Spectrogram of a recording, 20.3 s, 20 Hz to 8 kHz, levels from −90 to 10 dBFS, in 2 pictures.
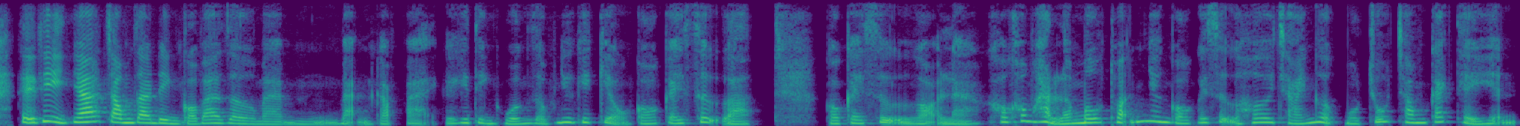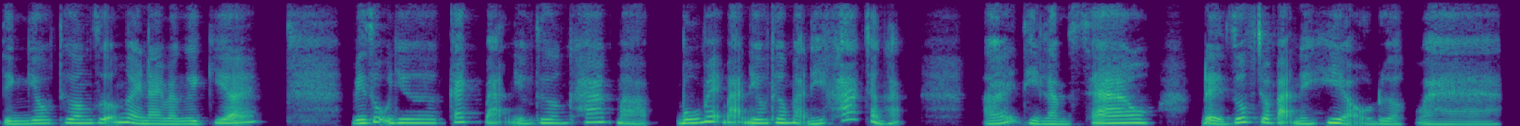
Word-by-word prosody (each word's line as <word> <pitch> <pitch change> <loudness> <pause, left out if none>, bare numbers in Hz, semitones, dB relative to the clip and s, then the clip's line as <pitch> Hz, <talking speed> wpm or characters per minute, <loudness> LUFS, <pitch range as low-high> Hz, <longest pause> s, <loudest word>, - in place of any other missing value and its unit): Thế 250 -2 +6
thì 285 -8 +4
nhá, 295 +2 +8
trong 265 -3 +6
gia 245 -1 +5
đình 220 -5 +1
có 170 -2 -1
bao 220 +3 +1
giờ 200 -5 -2
mà, 165 -1 -6
ừm, 80 -1 -8
bạn - - -4
gặp - - -5
phải - - -8
cái - - -6
cái 240 - 0
tình 230 -5 -2
huống, 175 +3 -1
giống - - -5
như 270 +2 +2
cái, 270 -2 -1
kiểu, - - -3
có 185 0 -4
cái 205 0 -2
sự, 245 +7 -2
ờ, - - -1 0.5
có 190 - -3
cái 210 +1 -3
sự, 140 - -2
gọi 90 0 -3
là, 90 - -5
không 295 - -3
không 350 +3 -1
hẳn 300 -1 +3
là 185 - +1
mâu 245 +4 +5
thuẫn, 260 -1 0
nhưng 315 -4 +3
có 205 -6 -2
cái 255 +4 -3
sự 255 - -3
hơi 265 +1 0
trái 210 -7 -3
ngược 270 -1 0
một 180 -1 -6
chút 320 - -1
trong 255 -4 +2
cách 295 +3 -2
thể 265 -1 -1
hiện 185 +3 -4
tình 175 0 -1
yêu 210 +2 0
thương 225 -1 +1
giữa 235 +4 +1
người 270 -6 +3
này 185 -1 0
và 175 - -1
người 180 +1 -1
kia 115 - 0
ấy? 295 - +2 0.6
Ví 220 - +5
dụ - - +1
như 235 0 +2
cách 285 +1 0
bạn - - -3
yêu 200 - -4
thương 225 -1 0
khác 280 +4 -2
mà 235 - -3 0.2
bố 225 +2 +4
mẹ 320 +3 +4
bạn 270 - -1
yêu 225 -2 +4
thương 240 +1 +3
bạn 240 -2 0
ấy 195 - 0
khác 430 +3 0
chẳng - - +1
hạn. - - -5 0.5
Ấy, 190 +4 -1
thì 205 - -1
làm 175 -1 -2
sao 230 +8 +4 0.4
để 185 -4 +4
giúp 265 - +2
cho 255 - +4
bạn - - +1
ấy 185 +2 -2
hiểu 235 -8 +4
được 170 0 -5
và, 160 0 -6
225 Hz, 270 wpm, -22 LUFS, 185-260 Hz, 0.6 s, nhá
